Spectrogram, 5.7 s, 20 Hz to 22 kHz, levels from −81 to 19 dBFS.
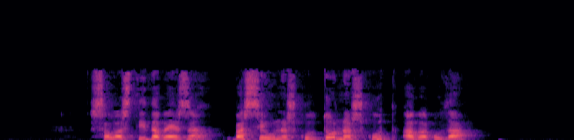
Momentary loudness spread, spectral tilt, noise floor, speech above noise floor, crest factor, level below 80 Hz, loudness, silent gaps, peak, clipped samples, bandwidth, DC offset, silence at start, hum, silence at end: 8 LU; -3 dB/octave; -79 dBFS; 57 dB; 18 dB; -70 dBFS; -22 LUFS; none; -6 dBFS; under 0.1%; 11.5 kHz; under 0.1%; 0.9 s; none; 1.05 s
